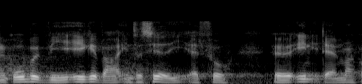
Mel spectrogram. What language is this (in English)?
Danish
